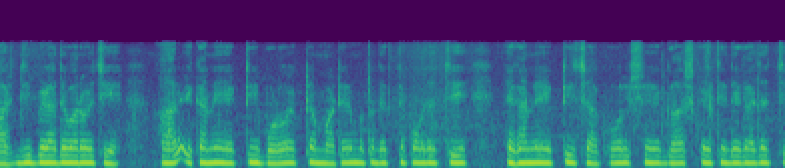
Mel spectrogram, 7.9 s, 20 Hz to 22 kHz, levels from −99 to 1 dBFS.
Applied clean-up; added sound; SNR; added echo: none; none; none; none.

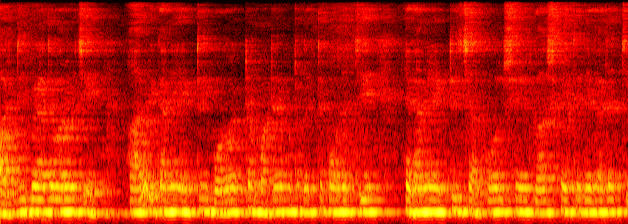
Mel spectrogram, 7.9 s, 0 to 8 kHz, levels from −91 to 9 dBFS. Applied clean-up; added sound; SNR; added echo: none; none; none; reverberation time 1.0 s.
